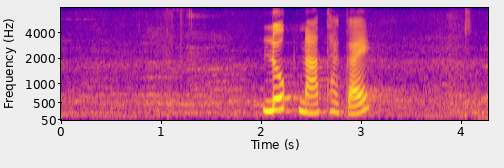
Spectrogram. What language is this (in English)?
Bangla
